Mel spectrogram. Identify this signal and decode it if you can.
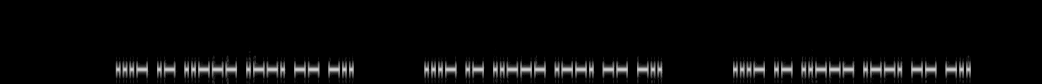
Morse code, heard as a keyed tone, about 34 wpm, 700 Hz. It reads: VA2PMD VA2PMD VA2PMD
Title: DXCC-100 Call Signs - 6 Characters - Repeated 3x - 35wpm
